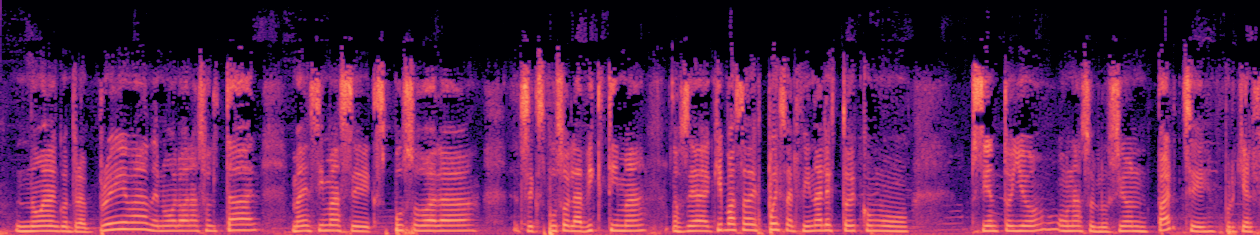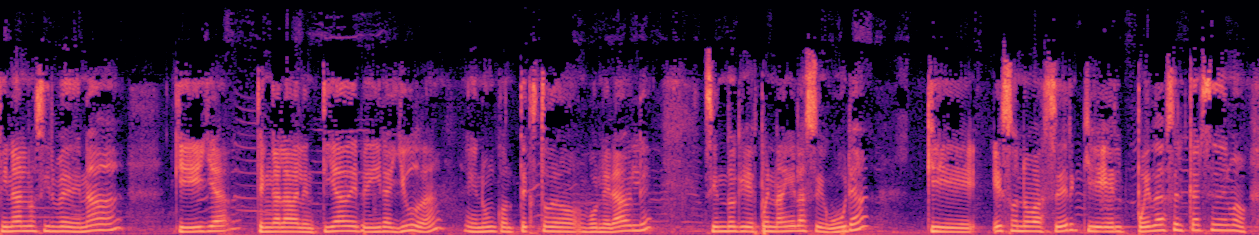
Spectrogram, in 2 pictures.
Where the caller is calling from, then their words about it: Viña del Mar, Valparaíso, Chile; Saludos desde Viña.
